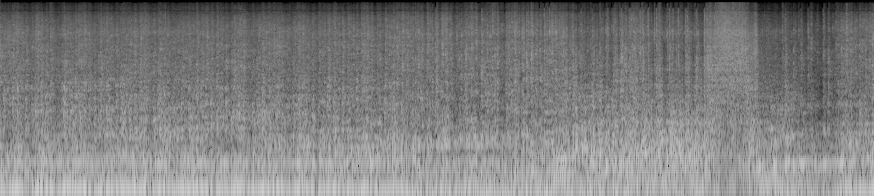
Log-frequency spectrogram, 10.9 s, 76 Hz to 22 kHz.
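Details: 6th-gen Camaro V8 with new cam, heads and intake, dyno-tuned with valve lash set, fire-up: deep, choppy, lumpy idle and quick clean revs, louder than the previous engine; healthy.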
